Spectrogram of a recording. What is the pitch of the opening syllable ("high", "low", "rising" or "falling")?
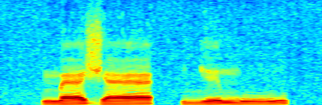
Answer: rising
